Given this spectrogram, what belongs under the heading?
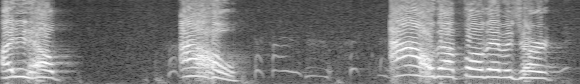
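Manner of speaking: pained yelling for help; man down shout. Acted. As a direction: cry out hurt and loud. Hurt character calling for help.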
